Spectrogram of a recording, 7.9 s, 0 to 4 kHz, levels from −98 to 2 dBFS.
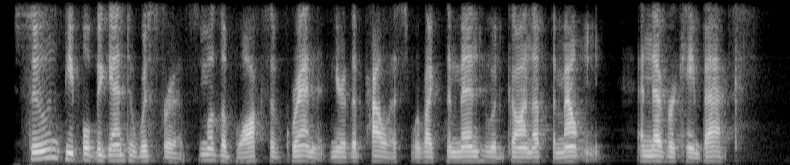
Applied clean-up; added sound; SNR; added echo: neural mask model DeepFilterNet 3.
